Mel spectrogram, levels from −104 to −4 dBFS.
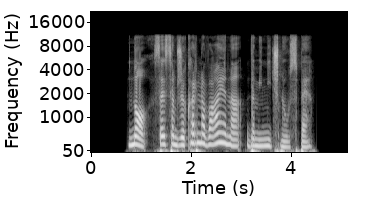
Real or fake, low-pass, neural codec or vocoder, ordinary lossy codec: real; 10.8 kHz; none; none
